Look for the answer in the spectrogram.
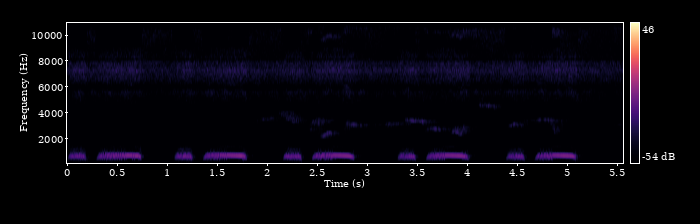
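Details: Spotted dove serving as a trapping decoy, cooing rhythmically in short-long pairs, five pairs evenly spaced about once a second, with faint distant bird twitters.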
